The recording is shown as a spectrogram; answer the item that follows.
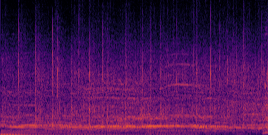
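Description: A live band's final held chord, with a deep bass note, rings out and fades away while the audience claps and cheers.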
